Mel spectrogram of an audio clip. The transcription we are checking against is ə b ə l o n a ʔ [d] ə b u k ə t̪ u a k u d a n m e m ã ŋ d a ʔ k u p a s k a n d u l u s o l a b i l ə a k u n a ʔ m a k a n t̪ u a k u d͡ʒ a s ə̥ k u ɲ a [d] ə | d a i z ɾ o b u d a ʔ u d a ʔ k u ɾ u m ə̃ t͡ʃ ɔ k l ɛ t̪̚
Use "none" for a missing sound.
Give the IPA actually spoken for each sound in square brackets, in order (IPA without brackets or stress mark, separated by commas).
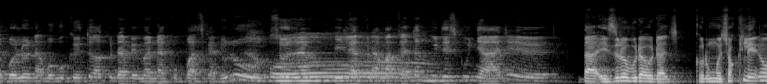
b, d͡ʒ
